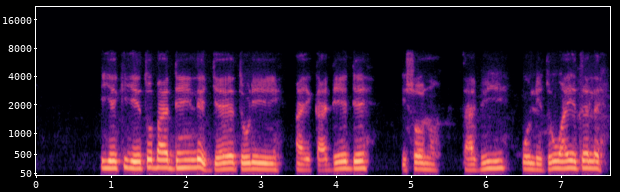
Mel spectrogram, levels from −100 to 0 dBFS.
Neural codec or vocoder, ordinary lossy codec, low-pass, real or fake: none; Opus, 32 kbps; 7.2 kHz; real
